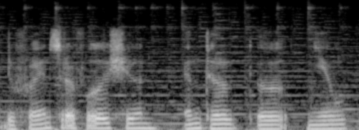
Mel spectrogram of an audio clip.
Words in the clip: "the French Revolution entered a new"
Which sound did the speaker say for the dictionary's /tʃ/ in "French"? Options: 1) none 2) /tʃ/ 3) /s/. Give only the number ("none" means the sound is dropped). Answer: 3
